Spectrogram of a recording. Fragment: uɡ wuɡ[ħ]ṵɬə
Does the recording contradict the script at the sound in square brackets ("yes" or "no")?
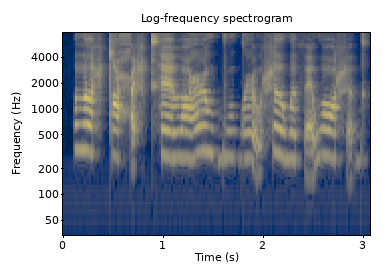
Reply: yes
